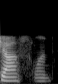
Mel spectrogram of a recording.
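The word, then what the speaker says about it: Joshilyn: And first of all, her name is spelled Joshylyn, but it's still pronounced Jocelyn. Her book is The Almost Sisters.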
